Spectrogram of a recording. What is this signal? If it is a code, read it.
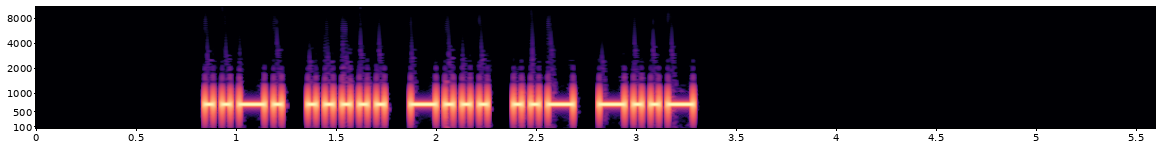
Morse code, heard as a keyed tone, about 28 wpm, 700 Hz. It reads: F5BUX
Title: DXCC-100 Call Signs - 5 Characters - 28wpm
